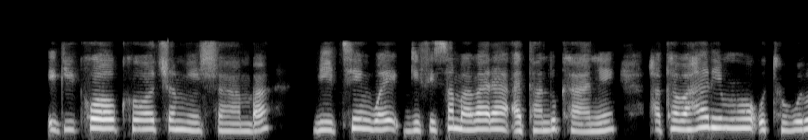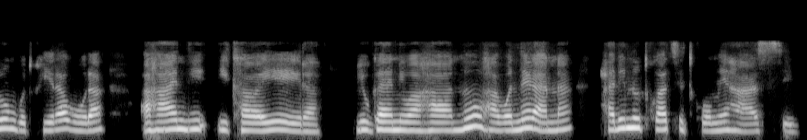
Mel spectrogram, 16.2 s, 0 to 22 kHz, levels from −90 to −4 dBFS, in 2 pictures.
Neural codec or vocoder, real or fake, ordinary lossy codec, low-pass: codec, 16 kHz, 2 kbps, X-Codec, HuBERT features, trained on general audio; fake; AAC, 48 kbps; 7.2 kHz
